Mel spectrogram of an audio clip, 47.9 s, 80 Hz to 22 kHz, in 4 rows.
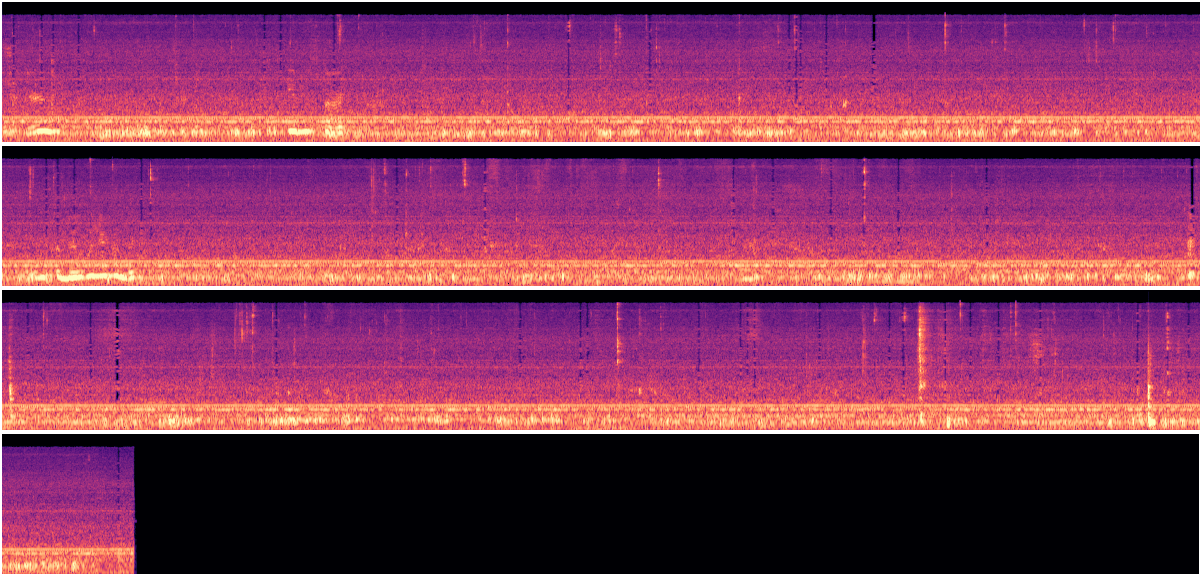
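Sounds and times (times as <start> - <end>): honeybees buzzing: 0.0 - 36.8.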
